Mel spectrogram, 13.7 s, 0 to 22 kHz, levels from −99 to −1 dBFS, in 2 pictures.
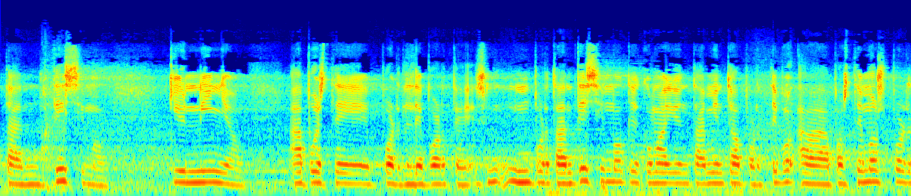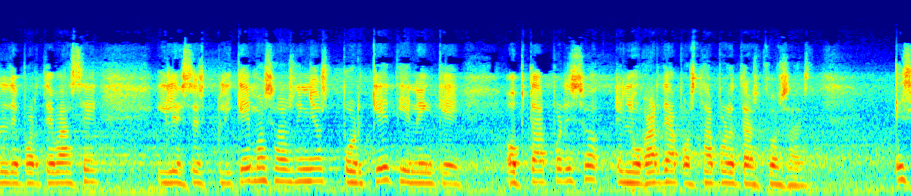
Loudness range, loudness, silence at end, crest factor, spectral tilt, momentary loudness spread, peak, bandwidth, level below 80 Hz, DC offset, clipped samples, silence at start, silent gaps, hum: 1 LU; -20 LUFS; 0 s; 18 dB; -3 dB/octave; 8 LU; -4 dBFS; 10.5 kHz; -46 dBFS; under 0.1%; under 0.1%; 0 s; none; none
